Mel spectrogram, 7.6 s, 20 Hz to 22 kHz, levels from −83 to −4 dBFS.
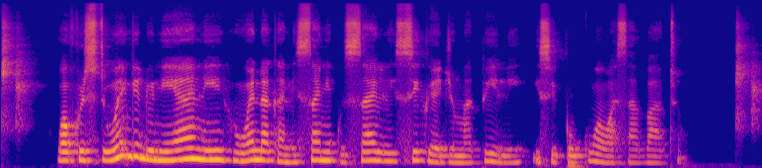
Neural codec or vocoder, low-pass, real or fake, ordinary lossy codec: autoencoder, 48 kHz, 32 numbers a frame, DAC-VAE, trained on Japanese speech; none; fake; none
